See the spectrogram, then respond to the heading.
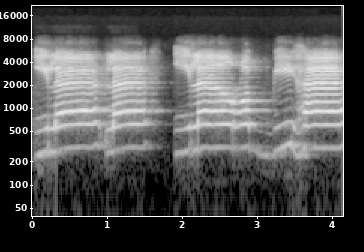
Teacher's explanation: Lanya biasa aja, jangan ila, enggak, ila atau illa, suka ditasdid gitu, lamnya jangan tebal.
